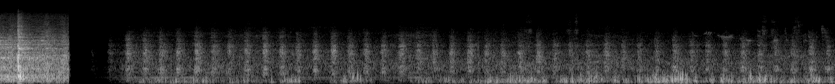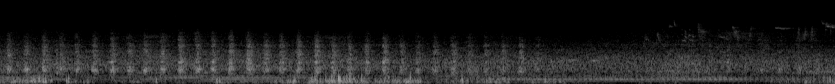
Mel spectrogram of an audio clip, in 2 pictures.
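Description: A train's coaches rolling past close by, loud for under a second before cutting off suddenly. The heritage train is then heard running away along the line, an evenly repeating beat slowly fading, with a few birds chirping near the end.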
